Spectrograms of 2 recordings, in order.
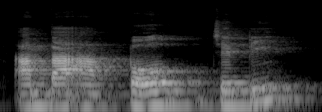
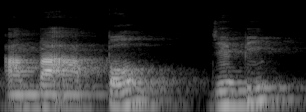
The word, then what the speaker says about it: amba'apójepi: Cuando usamos yepi, tenemos que agregarle una tilde a la última sílaba de la acción que usamos con yepi. Por ejemplo, amba'apó yepi. Entonces le ponemos una tilde a la última sílaba de la acción ba'apó, amba'apó yepi, para poder saber dónde cargar la voz cuando unimos con la partícula yepi.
